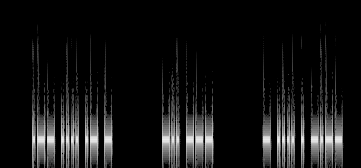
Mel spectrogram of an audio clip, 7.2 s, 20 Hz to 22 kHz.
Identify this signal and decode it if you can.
Morse code, heard as a keyed tone, about 25 wpm, 700 Hz. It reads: WHAT DO THEY
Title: 3x Word-Spacing - Sentences from Top 200 Words - 25wpm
